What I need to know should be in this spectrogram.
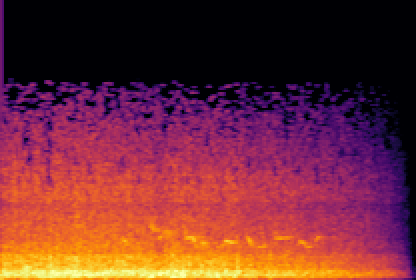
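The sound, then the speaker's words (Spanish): Rushing water of the flooded Genil river in Granada roars in a steady, dense wash with no let-up, full, carrying branches and logs down from the sierra, then cuts off abruptly near the end. “Una riada del Genil, el emblemático río de Granada, arrastró ramajes y troncos de la sierra.”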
